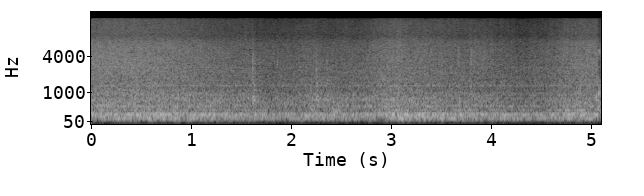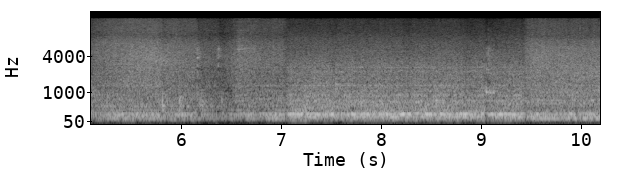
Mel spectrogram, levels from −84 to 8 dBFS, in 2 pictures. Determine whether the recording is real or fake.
real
